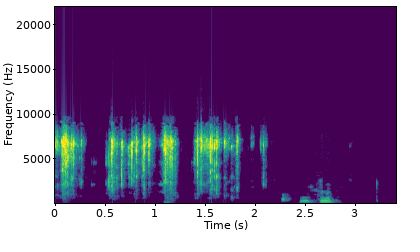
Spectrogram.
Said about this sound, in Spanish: ¿Quién está comiendo algo que hace tanto ruido?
